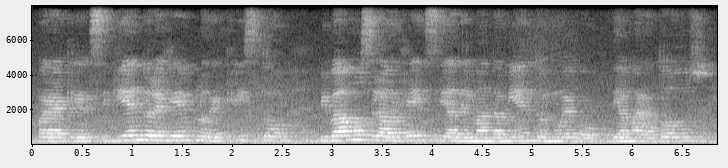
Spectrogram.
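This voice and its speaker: A woman reading the prayers of the faithful at Mass in a slow, measured liturgical style. Her voice carries a heavy church echo from afar. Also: medium pitch, fairly even intonation, noisy background. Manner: slow, measured intoning with set refrains. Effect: heavy church echo, heard from afar. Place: large church. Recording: reverberant church from far off, guitar behind.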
